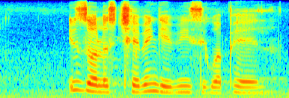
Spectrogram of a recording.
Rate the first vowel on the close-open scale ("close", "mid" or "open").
close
